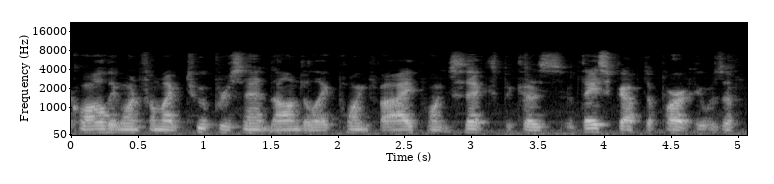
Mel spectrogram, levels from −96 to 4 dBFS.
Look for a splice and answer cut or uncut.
uncut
